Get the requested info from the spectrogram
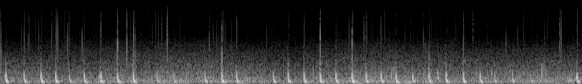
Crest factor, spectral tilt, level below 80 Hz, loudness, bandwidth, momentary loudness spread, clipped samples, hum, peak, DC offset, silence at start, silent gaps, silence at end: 20 dB; -8.5 dB/octave; -40 dBFS; -24 LUFS; 14.5 kHz; 7 LU; under 0.1%; none; -4 dBFS; under 0.1%; 0 s; none; 0 s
